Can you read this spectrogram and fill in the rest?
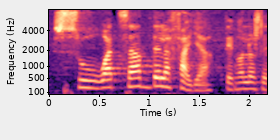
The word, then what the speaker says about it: WhatsApp: Qué bien pronuncia esta oyente. – WhatsApp. – ¿Es WhatsApp. – Sí. Fantástico. – Todas las veces lo ha dicho.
